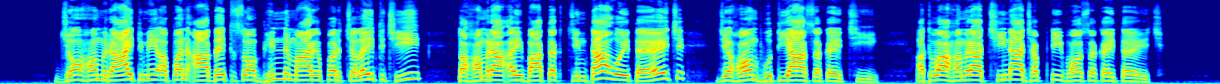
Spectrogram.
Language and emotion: Maithili, fearful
